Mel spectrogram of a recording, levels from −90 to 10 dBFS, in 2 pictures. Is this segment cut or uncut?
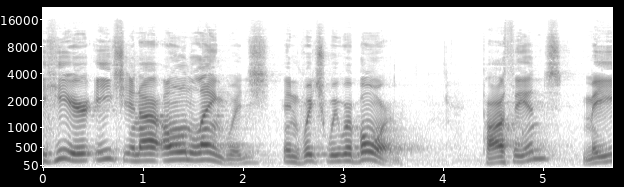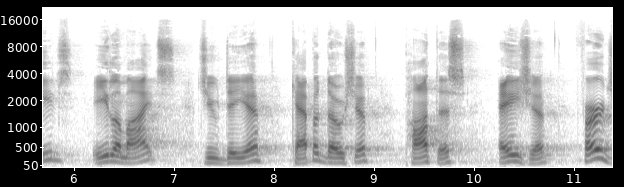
cut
